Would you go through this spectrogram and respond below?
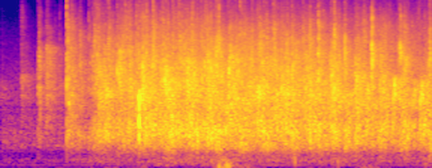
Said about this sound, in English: Y'all clapped. I should have quit right there.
